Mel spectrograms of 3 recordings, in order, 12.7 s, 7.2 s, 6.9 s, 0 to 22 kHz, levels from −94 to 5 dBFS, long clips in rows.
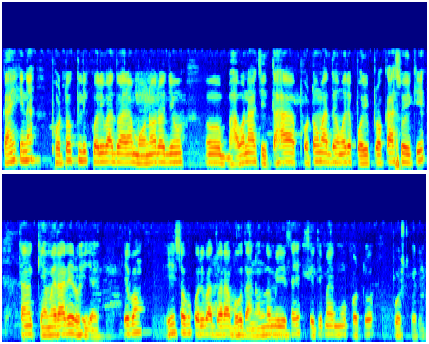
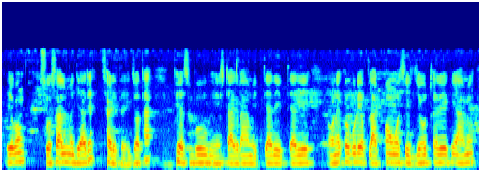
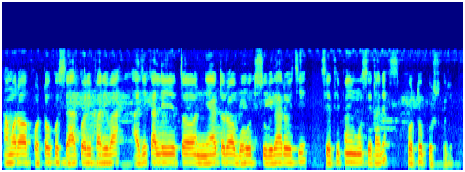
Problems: background sounds at intervals, continuous background conversations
